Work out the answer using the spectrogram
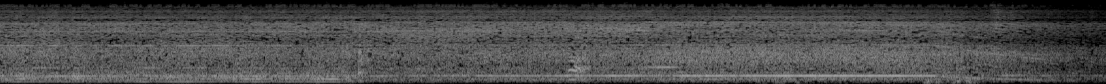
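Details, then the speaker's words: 1998 Hoover Turbopower 2 vacuum after fitting a replacement motor, running a non-genuine drive belt: steady motor whir, then about three seconds in the lower drive rumble cuts out as the belt snaps. "Oh, it's going really well until that belt snaps."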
